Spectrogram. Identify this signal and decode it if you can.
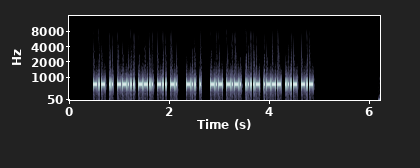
Morse code, heard as a keyed tone, about 43 wpm, 700 Hz. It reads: KI7ZDN DE KC4JVK
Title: USA Callsign DE Callsign - 6 Characters - 45wpm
